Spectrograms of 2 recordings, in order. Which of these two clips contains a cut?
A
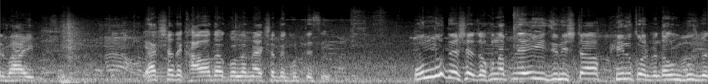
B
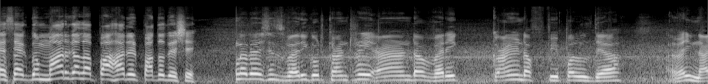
B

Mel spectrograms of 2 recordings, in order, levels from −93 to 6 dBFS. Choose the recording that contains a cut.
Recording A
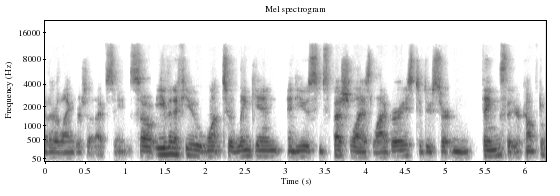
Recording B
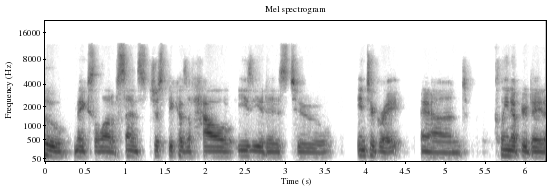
A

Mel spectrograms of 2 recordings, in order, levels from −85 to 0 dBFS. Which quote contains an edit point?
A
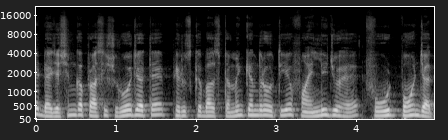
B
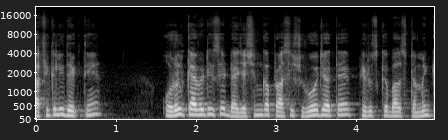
A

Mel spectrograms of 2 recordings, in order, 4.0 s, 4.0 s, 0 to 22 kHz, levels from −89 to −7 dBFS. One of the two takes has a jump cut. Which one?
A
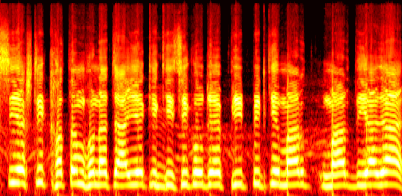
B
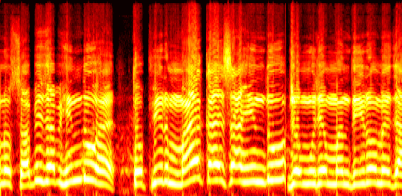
B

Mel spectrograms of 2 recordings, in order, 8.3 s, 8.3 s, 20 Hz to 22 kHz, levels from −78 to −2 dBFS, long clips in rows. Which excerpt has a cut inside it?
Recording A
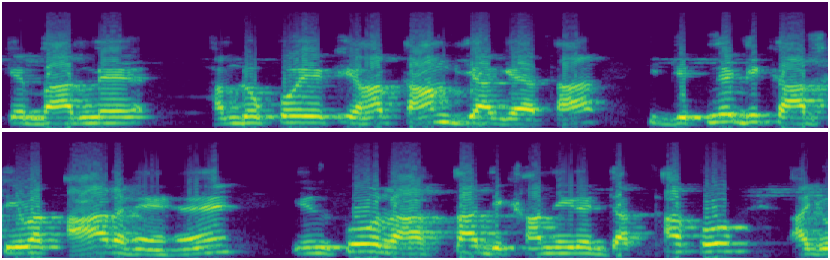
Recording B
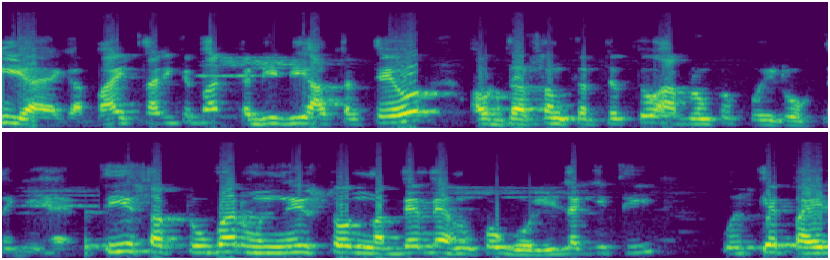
B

